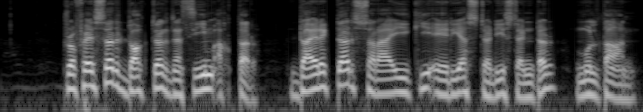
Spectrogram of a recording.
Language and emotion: Urdu, neutral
